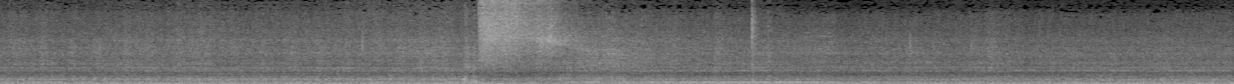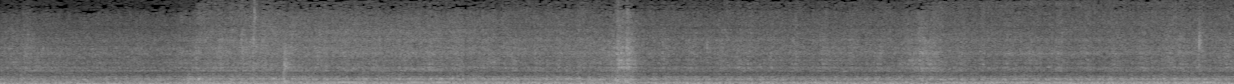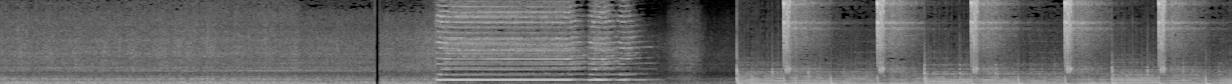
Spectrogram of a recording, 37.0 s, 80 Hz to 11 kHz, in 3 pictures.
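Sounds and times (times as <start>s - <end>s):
train wheels rumbling on track: 0.0s - 34.0s
train horn: 29.0s - 31.4s.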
